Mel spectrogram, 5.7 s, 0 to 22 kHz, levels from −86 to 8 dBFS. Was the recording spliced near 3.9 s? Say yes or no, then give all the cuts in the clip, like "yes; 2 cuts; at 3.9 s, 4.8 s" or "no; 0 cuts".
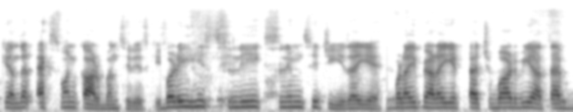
yes; 2 cuts; at 1.5 s, 3.9 s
